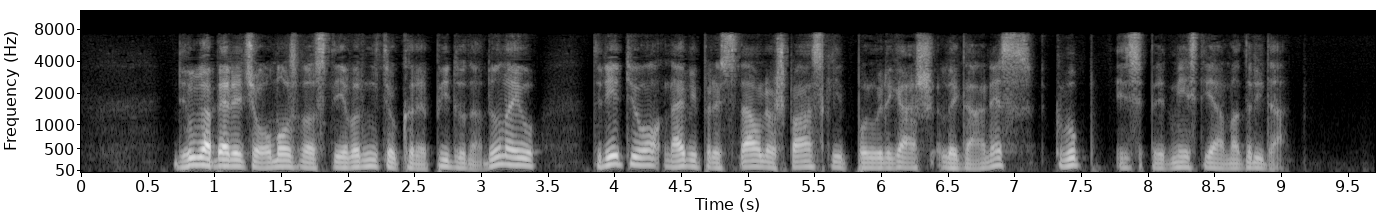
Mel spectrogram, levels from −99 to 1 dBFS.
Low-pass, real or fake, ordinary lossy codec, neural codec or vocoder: 7.2 kHz; fake; none; codec, 16 kHz, 1.1 kbps, Voila-Tokenizer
